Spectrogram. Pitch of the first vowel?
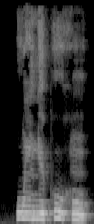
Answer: low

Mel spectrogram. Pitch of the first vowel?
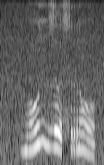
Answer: rising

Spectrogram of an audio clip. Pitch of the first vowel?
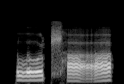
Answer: rising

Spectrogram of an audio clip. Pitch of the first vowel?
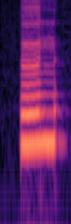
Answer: high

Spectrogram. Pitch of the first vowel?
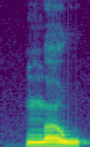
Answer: low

